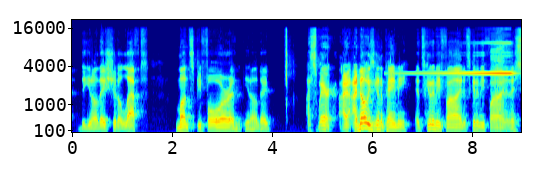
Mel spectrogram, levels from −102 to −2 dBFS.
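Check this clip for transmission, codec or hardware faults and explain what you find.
One hardware fault is present. Loudspeaker feedback squeal runs from 6.24 s to the end of the clip. A microphone is picking up the loudspeaker it drives, and around 3.1 kHz the loop gain climbs past unity, so that frequency keeps reinforcing itself. It is heard as a single piercing tone that swells over roughly two seconds until it sits around 10 dB above the speech, still ringing when the clip ends.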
